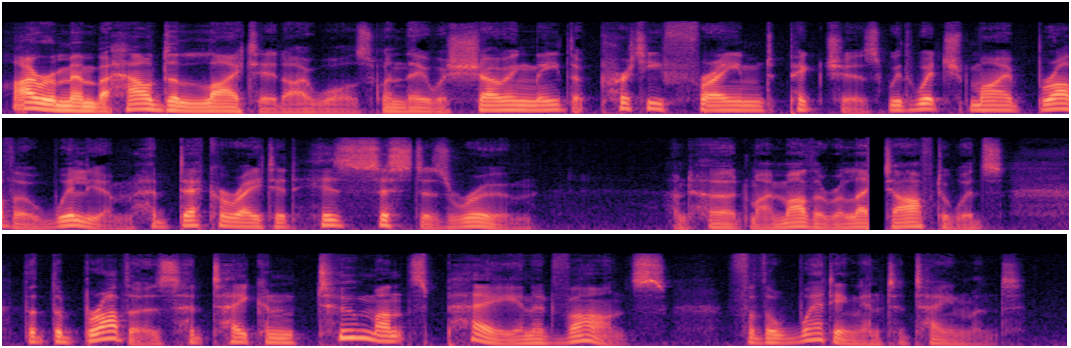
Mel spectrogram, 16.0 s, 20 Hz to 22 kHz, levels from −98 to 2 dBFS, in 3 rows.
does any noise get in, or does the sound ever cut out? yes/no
yes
